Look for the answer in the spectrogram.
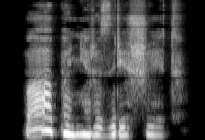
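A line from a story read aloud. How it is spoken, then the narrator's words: Bitter sigh. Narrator (Russian): горько вздохнула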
